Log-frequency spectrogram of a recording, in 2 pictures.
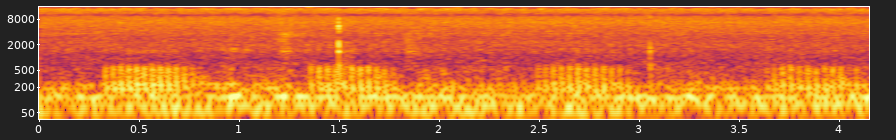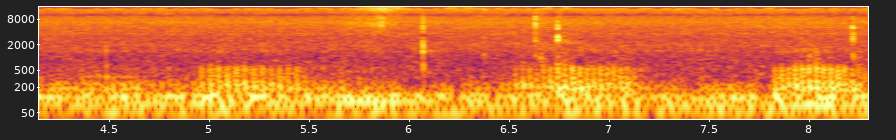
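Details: Cat purring steadily, a low continuous rumble that swells in rhythmic pulses about once a second, following the breathing cycle; a few faint clicks above, otherwise quiet.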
